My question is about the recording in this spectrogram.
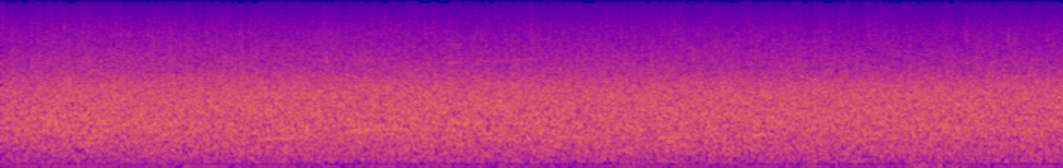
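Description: Audience applauding: dense, steady clapping with no music under it.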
